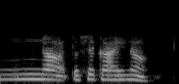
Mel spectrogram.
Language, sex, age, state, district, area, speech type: Goan Konkani, female, 30-45, Goa, Tiswadi, rural, conversation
